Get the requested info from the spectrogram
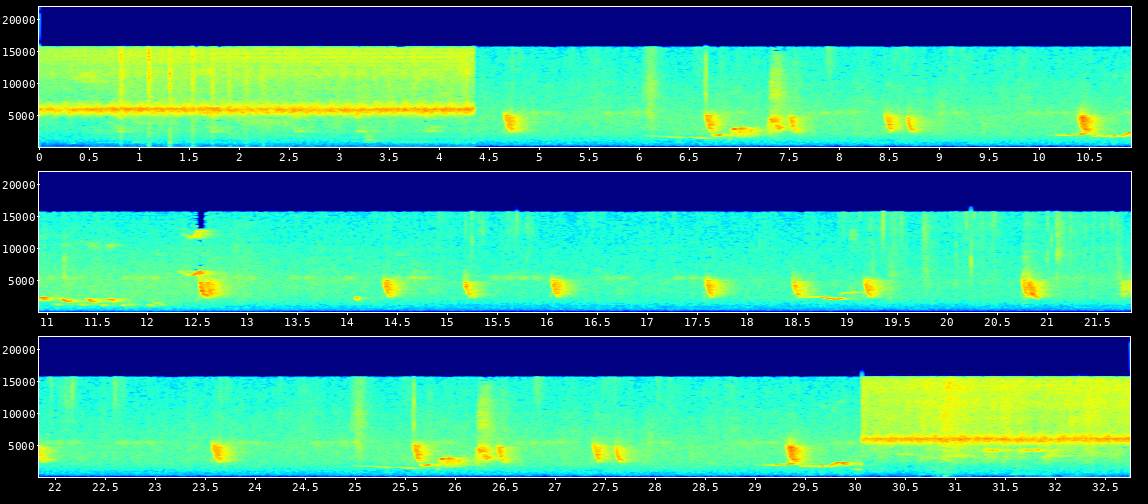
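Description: A steady high insect drone for the first four seconds or so, cut off abruptly. Then birds call: short sharp chirps about once a second, mixed with a few whistled notes that slide down in pitch.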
